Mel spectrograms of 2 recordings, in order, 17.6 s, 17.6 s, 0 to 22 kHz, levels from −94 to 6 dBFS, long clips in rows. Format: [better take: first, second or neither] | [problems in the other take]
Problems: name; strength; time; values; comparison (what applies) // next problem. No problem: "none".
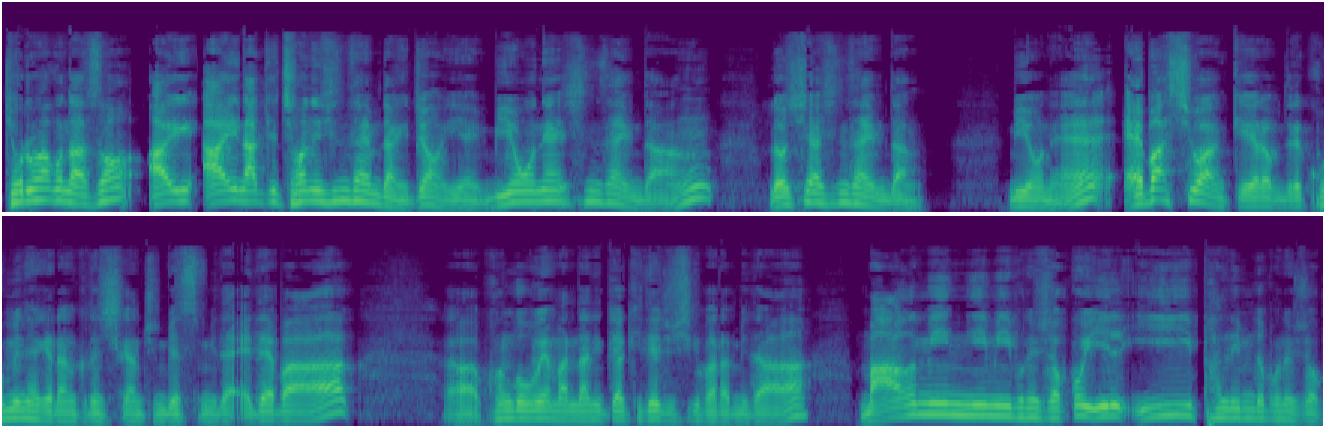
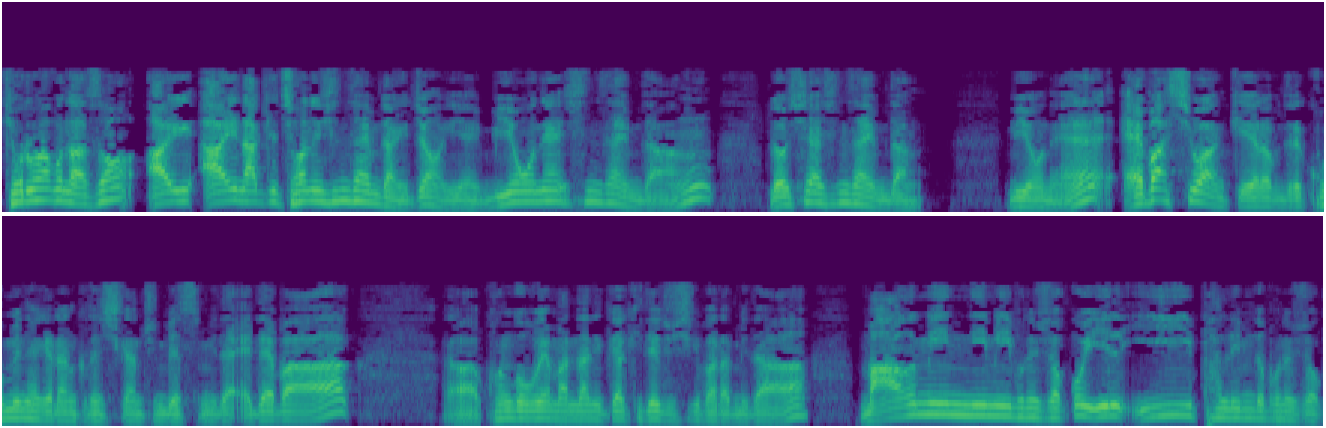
first | garbled, watery; badly; nothing above 6.5 kHz; slightly in the first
